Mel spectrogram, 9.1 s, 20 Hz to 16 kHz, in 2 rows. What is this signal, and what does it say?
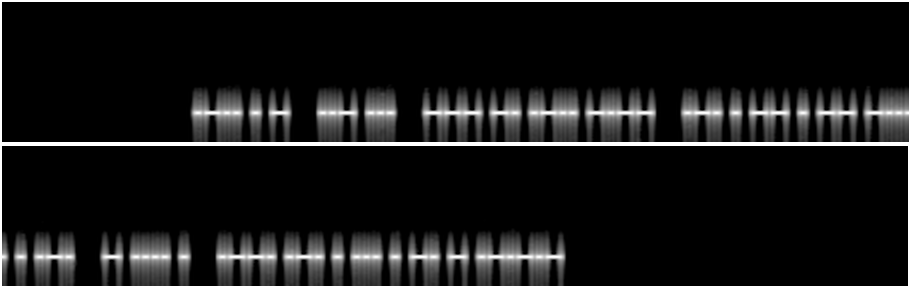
Morse code, heard as a keyed tone, about 50 wpm, 700 Hz. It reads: LET US ONLY REMEMBER THE PRESENT.
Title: Sentences from Top 800 Words 50wpm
